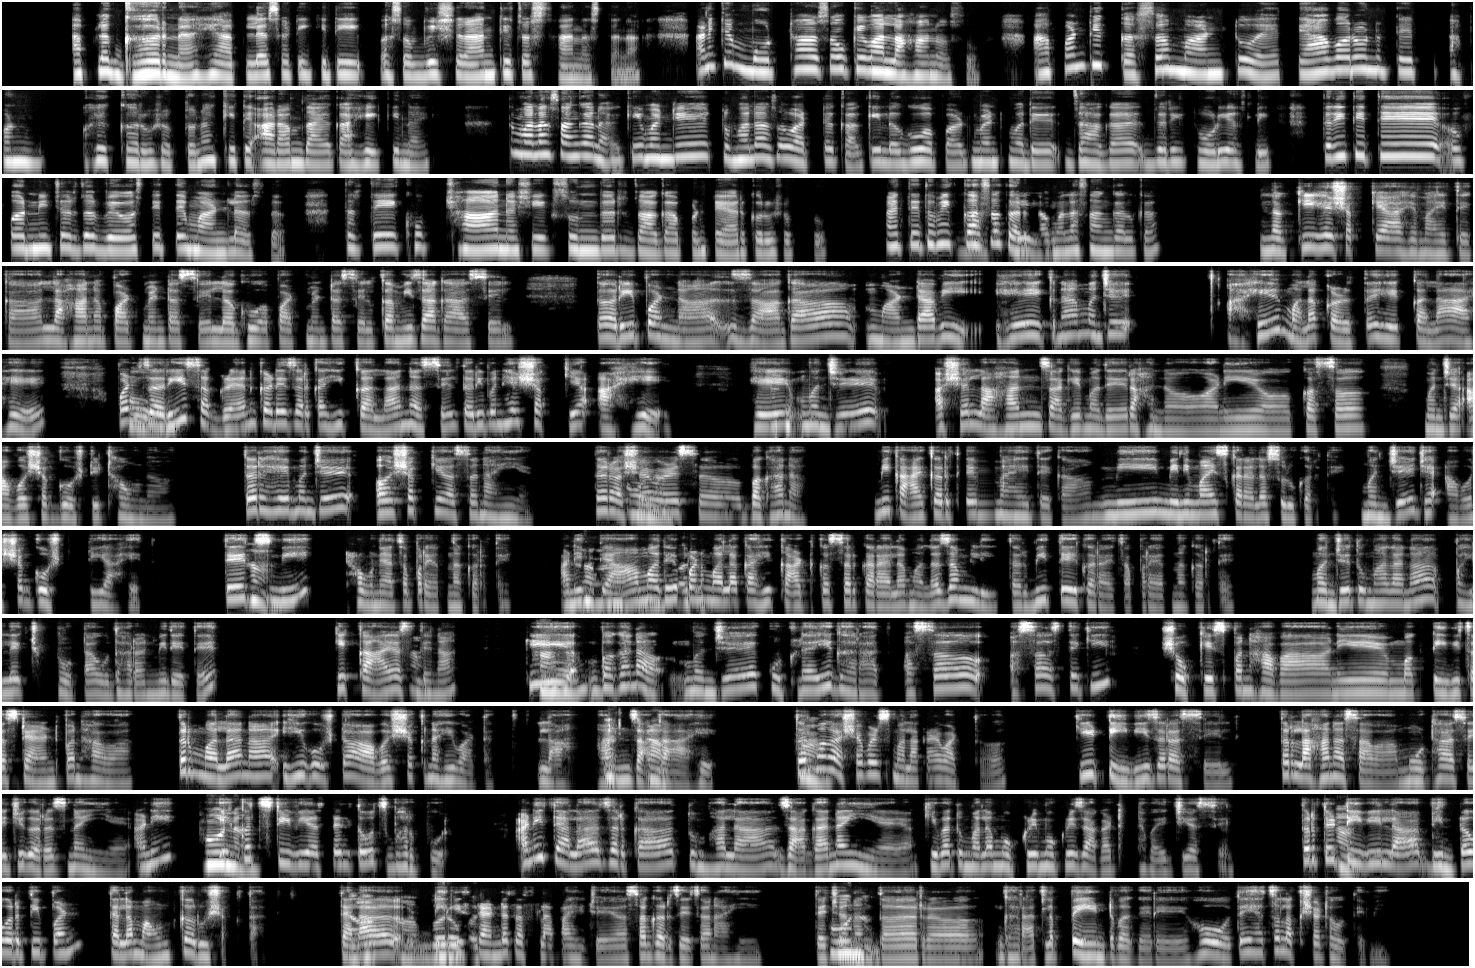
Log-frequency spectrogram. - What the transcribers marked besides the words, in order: in English: "मिनिमाइज"; in English: "माउंट"
- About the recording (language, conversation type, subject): Marathi, podcast, छोट्या सदनिकेत जागेची मांडणी कशी करावी?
